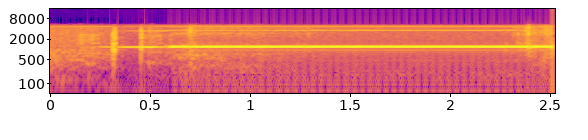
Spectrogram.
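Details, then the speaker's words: Race-timing communication equipment linking the timing building with start and finish. A sharp, steady high squeal near one kilohertz sets in and holds: audio feedback from a plug not seated correctly; seating the plug properly stops it. "If you have that squealing feedback, it's because this plug is not seated correctly. When you seat this plug correctly, it will all work."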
